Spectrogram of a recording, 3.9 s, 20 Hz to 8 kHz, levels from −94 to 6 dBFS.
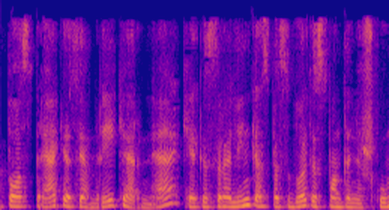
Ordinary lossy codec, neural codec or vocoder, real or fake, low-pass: AAC, 32 kbps; vocoder, 44.1 kHz, 80 mel bands, Vocos; fake; 7.2 kHz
